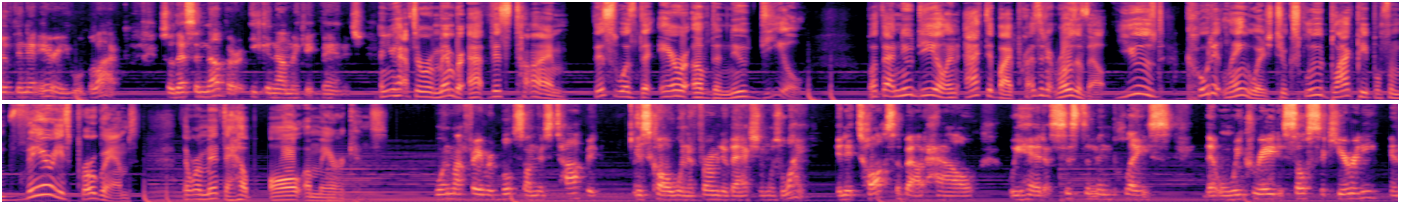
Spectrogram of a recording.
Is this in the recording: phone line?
no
